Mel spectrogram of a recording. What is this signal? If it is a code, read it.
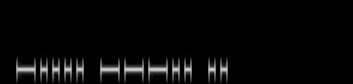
Morse code, heard as a keyed tone, about 20 wpm, 700 Hz. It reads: 68I
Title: Three Letter-Number Combinations - 20wpm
